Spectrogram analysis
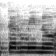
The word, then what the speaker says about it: término: Si le coloco la tilde en la antepenúltima sílaba, suena término, pero si le coloco la tilde en la última, se dice terminó.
